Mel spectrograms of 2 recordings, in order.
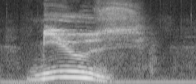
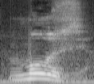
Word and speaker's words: Muse: and revelations great album Muse two syllables pretty close to a war two words that we have in Portuguese but we would say moose Musa Musa we don't say Muse black holes and revelations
